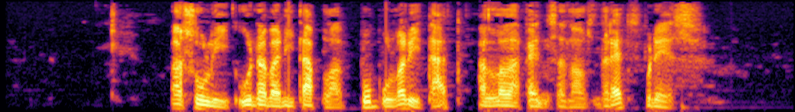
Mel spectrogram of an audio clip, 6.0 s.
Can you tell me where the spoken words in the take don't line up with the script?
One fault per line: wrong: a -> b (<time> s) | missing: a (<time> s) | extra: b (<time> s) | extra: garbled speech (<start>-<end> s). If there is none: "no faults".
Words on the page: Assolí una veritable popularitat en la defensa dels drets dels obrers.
missing: dels (4.8 s)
